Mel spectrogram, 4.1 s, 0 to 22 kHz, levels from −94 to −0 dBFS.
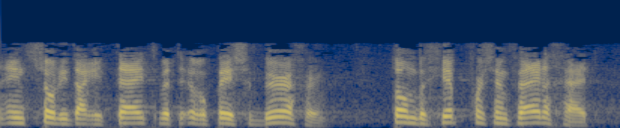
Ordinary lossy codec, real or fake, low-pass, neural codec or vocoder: none; real; 5.4 kHz; none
